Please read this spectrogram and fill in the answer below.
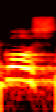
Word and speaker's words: gauche: Na atividade 2, olha só, quando nascia um anjo torto, desses que vivem na sombra, disse: vai, Carlos, ser gauche na vida, né? Pronuncia-se gauche, escreve-se gauche.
